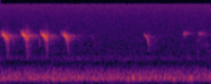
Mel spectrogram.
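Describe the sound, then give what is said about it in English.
A big flock of small wild birds, sitkansas, calls while flying high overhead: a quick flurry of thin, high, downslurred chirps, a lone call, then more chirps, faint over a steady hissing background with no talking. “Here comes some sitkansas again. Big flock. Flying over high.”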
